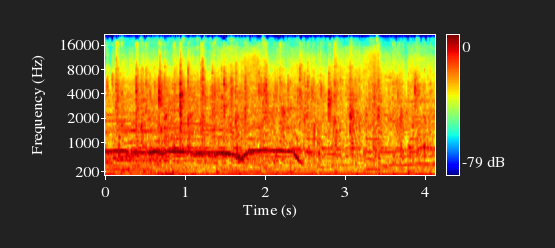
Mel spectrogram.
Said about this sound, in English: can I get a round of applause for the hero of Sweden,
